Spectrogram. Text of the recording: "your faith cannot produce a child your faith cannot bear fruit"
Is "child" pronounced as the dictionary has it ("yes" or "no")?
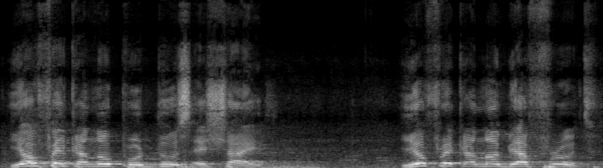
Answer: no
